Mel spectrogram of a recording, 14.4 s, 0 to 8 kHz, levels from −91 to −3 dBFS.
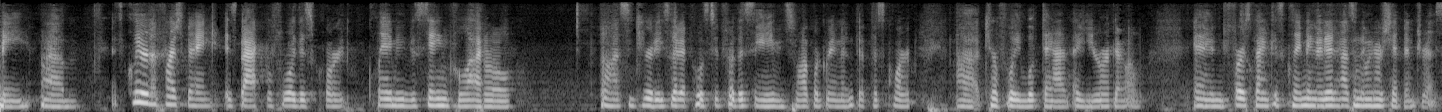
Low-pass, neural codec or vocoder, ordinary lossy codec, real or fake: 7.2 kHz; codec, 16 kHz in and 24 kHz out, 0.6 kbps, FireRedTTS-2 codec; AAC, 48 kbps; fake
